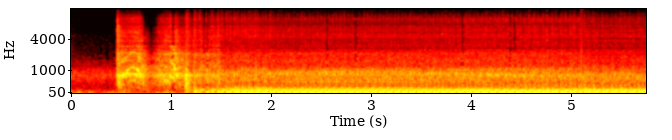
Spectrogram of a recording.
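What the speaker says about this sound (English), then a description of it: "The Harley's running." A Harley motorcycle is started in the cold: a brief starter crank catches and the engine settles into a loud, steady, loping idle right up close.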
